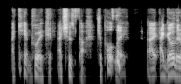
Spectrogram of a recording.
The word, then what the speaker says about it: Chipotle: rolling into you know Chipotle chipot I just mispronounced chip chipot I go there like once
